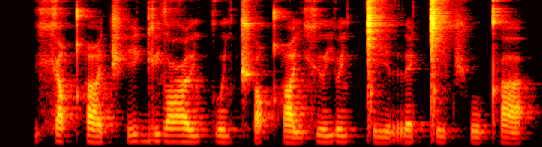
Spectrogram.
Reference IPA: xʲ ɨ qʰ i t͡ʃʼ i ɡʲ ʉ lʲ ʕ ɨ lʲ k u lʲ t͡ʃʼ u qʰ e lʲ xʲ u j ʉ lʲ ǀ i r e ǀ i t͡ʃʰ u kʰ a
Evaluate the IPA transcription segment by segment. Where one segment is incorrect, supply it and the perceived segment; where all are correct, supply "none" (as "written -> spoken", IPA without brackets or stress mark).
none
